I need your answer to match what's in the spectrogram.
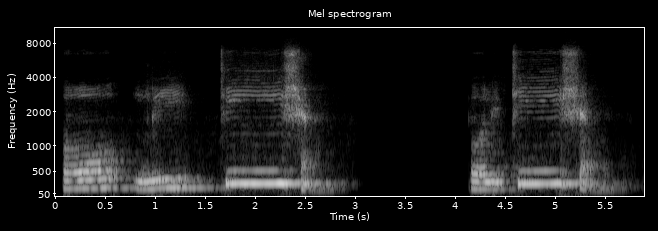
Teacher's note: The third syllable is the stressed syllable here.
